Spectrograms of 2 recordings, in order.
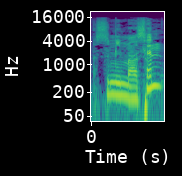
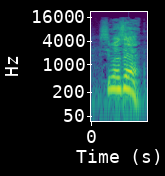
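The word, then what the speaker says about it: すみません: 네가 지금 방금 얘기한 거 스미마셈, 스미마센, 스미마생 구별을 못해요. 얘들은 미음, 니은, 이음 구분을 못해요. 그냥 응 발음 하나이기 때문에 그러니까 스미마센으로 할지, 스미마생으로 할지, 스미마셈으로 할지. 아무 고민하지 마시고 그냥 빠르게 스미마셍 하면 됩니다.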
